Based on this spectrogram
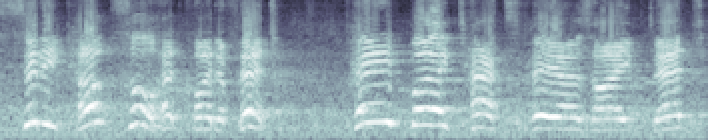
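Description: Over noticeable background noise, a man speaks loudly at a very slow pace. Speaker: town crier. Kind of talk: town crier proclamation in rhyme. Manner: loud, declamatory. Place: stage. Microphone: camera far.

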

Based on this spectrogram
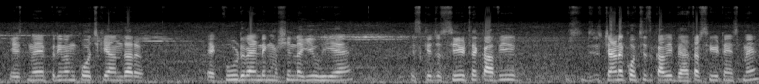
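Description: A man with a raised, projected voice at a moderate pace, noticeable background noise behind him. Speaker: travel vlogger. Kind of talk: casual vlog chat. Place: station. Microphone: earbuds.

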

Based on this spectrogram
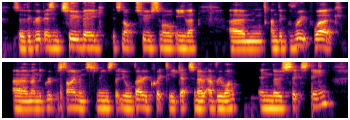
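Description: The man talks at a moderate pace in a monotone, flat intonation. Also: medium pitch for a man. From Belgium. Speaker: graduate student. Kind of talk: online webinar talk. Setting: video call.

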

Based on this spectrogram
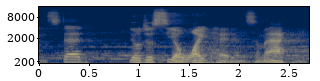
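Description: A man's voice over background music. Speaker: spoken word poet / reciter. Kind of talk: spoken word poetry performance.

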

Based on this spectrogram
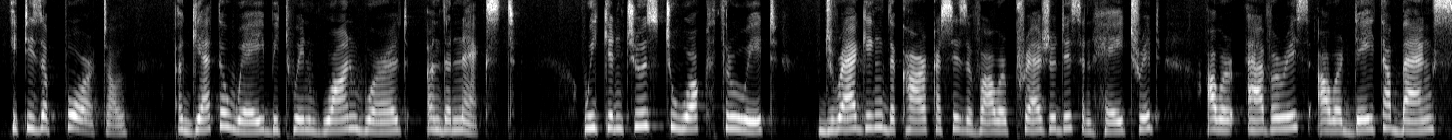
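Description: Against a quiet background, a woman talks at a very slow pace with fairly even intonation. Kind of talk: lecture. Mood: calm, thoughtful, hesitant. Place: home room. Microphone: lapel.

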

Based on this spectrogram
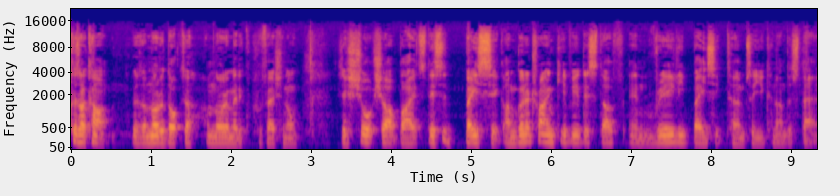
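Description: Dark, mellow tone from a man at a fairly quick pace, monotone and flat in intonation, against a quiet background. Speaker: health vlogger. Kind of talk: casual vlog chat. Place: home room. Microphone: webcam.

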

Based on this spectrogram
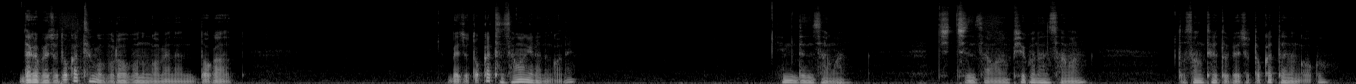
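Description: A man speaks at a moderate pace in a very deep, low voice that is somewhat breathy, with ordinary pitch variation and long, frequent pauses. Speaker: ASMR content creator. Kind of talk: ASMR roleplay, comforting boyfriend talking to the listener. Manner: soft, intimate, caring.

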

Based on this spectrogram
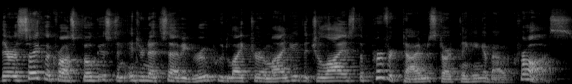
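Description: This man talks at a very fast pace. There is audible echo in the room. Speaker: cycling news vlogger. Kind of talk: commentary. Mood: wry, sarcastic humor. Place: home room. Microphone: camera far.

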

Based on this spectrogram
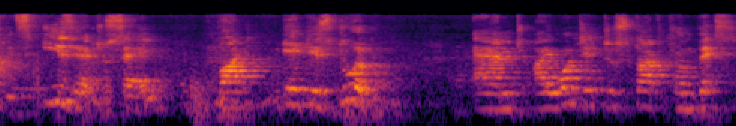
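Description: Noticeable background noise and audible room echo fill the recording. The speaker talks at a fairly slow pace. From Ukraine. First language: Ukrainian or Russian. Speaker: civil society activist and former government official. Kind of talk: panel discussion. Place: hall. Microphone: camera far.

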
